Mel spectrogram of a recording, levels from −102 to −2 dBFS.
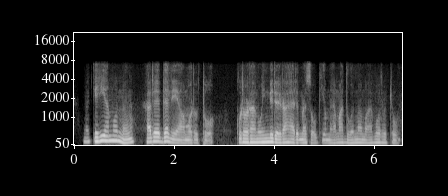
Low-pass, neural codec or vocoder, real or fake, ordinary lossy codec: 7.2 kHz; codec, 16 kHz, 0.5 kbps, X-Codec, HuBERT features, trained on balanced general audio; fake; Opus, 32 kbps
